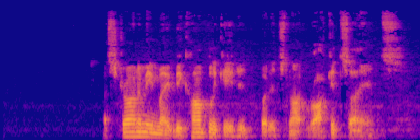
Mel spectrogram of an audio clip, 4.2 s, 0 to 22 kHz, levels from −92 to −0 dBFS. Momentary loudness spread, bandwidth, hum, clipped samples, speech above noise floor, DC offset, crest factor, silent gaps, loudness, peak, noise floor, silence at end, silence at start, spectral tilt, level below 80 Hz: 12 LU; 16 kHz; none; under 0.1%; 54 dB; under 0.1%; 20 dB; none; -24 LUFS; -4 dBFS; -78 dBFS; 0.2 s; 1.05 s; -5 dB/octave; -64 dBFS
